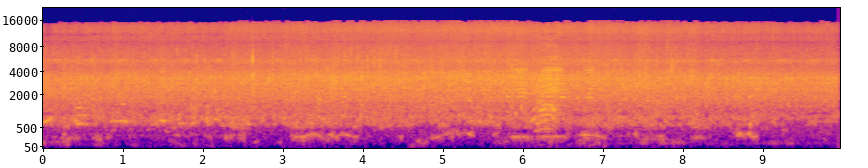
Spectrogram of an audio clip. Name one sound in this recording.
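Water splashes as a boy wades and washes a bicycle.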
